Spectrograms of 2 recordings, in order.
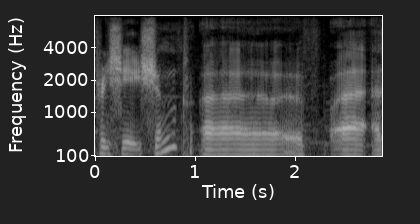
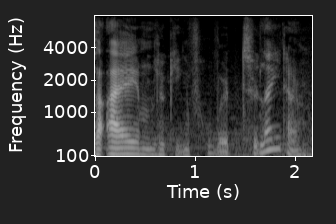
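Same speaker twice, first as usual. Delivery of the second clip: hushed, soft whisper. Narrator voices a man who hands something over, whispering. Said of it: "and he whispers".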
